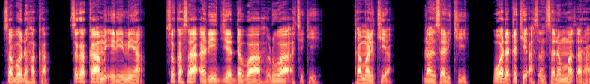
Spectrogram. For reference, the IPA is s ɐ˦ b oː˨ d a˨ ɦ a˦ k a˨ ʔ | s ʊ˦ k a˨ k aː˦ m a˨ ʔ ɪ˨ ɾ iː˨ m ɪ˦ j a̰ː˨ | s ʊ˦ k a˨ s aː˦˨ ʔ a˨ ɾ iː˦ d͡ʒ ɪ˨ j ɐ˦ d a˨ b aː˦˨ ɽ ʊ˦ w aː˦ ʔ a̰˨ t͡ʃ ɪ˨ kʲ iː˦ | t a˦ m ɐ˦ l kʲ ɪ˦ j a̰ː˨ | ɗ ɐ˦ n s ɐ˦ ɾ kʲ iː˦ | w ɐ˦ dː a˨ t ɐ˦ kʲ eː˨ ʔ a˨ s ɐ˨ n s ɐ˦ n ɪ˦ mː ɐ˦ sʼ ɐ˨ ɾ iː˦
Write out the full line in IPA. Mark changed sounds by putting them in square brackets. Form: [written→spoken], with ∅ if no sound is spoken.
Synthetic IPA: s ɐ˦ b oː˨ d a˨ ɦ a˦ k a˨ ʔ | s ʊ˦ k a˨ k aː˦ m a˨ ʔ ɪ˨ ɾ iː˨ m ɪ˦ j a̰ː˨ | s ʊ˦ k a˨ s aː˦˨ ʔ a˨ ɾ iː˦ d͡ʒ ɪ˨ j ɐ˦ d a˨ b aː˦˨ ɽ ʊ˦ w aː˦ ʔ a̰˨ t͡ʃ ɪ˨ kʲ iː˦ | t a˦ m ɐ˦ l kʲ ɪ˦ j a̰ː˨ | ɗ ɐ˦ n s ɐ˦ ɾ kʲ iː˦ | w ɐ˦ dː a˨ t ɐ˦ kʲ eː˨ ʔ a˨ s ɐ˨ n s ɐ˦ n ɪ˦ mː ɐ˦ sʼ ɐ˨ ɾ [iː˦→aː˦]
